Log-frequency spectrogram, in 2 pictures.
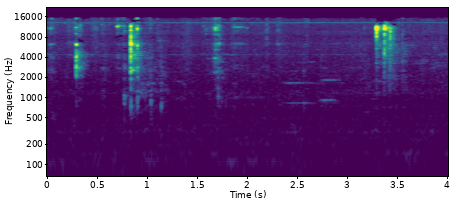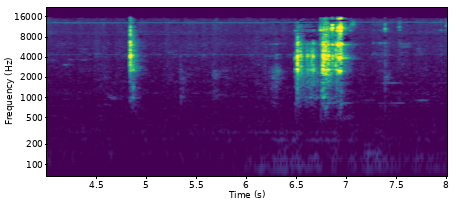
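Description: Scattered light clicks and metallic clinks of an abrasive disc and flange being fitted by hand onto an angle grinder's spindle, with a quick run of sharper clinks near the end.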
